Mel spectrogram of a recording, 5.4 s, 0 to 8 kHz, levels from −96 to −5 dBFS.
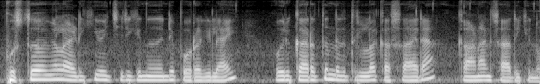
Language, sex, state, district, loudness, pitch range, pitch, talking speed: Malayalam, male, Kerala, Kollam, -19 LUFS, 130-155 Hz, 145 Hz, 110 wpm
